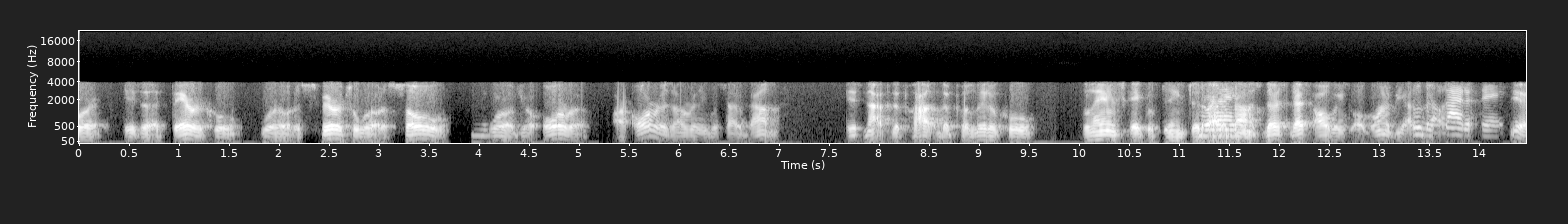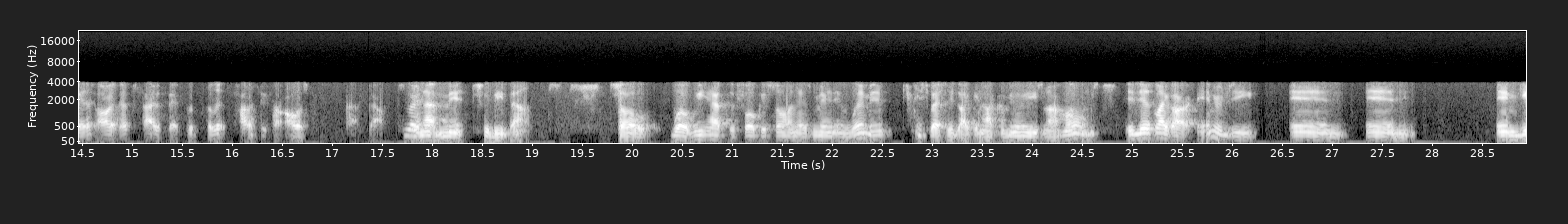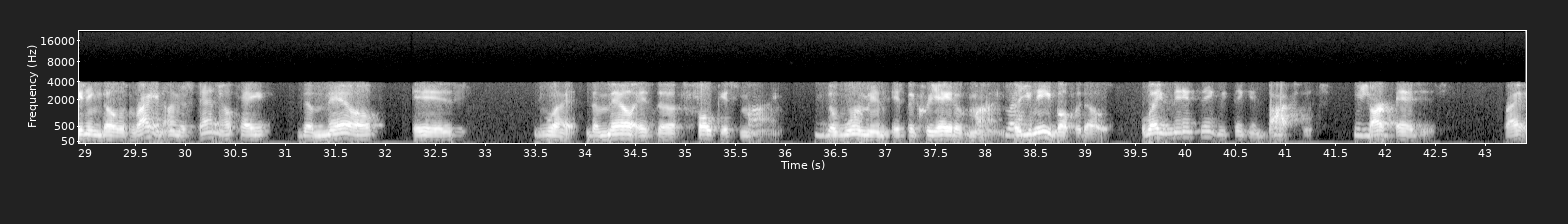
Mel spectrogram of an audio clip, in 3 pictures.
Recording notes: Thought Provoking Live Call In Talk Show.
